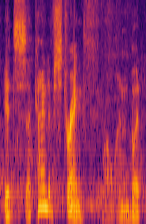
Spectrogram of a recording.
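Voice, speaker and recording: A man playing a weary, enigmatic stranger in a radio drama, speaking in a calm, measured way. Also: medium pitch, creaky, full character voice. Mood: gently solemn. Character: weary, cryptic male stranger who knows hidden truths. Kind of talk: old-time radio drama acting. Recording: crowd chatter behind the voice.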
